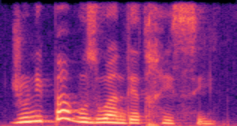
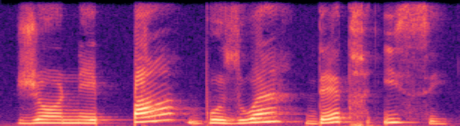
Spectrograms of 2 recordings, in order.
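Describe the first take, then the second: First: Fast, connected repeat; quick flowing French, no breaks; natural-pace French model. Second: Slow, phrase broken into chunks; careful teaching pace; slow French model. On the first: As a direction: run the whole phrase together fluently. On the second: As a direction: model it slowly, pausing after "pas" and "besoin". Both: Shown as a demonstration. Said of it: "¿Cómo se dice en francés?".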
